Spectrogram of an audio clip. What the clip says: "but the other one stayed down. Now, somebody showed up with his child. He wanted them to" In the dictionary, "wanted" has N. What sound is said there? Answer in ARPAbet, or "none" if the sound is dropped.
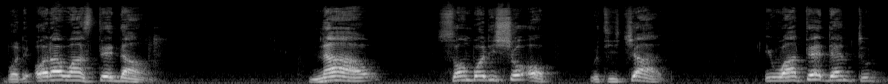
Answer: N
